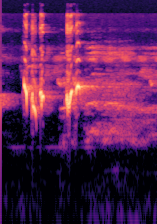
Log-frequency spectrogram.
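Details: Sooty-headed bulbul, lure song for caged birds gone quiet: a few quick liquid, slurred notes in two short bursts, then a fading, wavering tone.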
